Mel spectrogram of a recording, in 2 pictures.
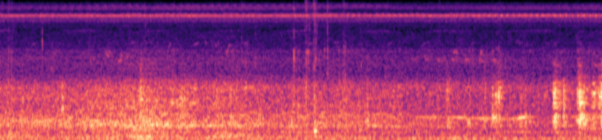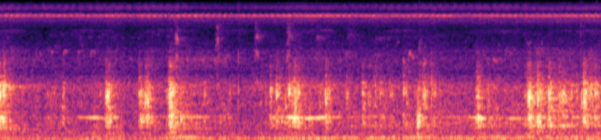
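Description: A steady high insect drone, and from about seven seconds in repeated clusters of short sounds at the nest as an adult bird comes in to feed its two hungry nestlings.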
